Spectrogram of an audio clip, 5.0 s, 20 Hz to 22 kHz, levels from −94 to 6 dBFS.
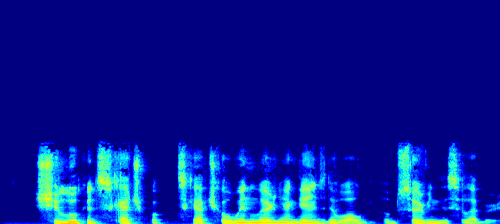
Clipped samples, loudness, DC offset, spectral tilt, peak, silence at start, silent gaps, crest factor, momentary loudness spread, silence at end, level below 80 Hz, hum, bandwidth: under 0.1%; -31 LUFS; under 0.1%; -4.5 dB/octave; -14 dBFS; 0.35 s; none; 18 dB; 11 LU; 0.1 s; -64 dBFS; none; 8.2 kHz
